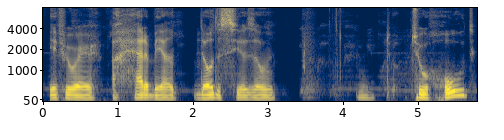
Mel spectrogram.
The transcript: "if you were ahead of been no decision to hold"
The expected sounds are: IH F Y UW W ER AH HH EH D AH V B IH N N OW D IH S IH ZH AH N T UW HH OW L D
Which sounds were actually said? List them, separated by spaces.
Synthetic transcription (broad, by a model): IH F Y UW W ER AH HH EH D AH B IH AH N OW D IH S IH Z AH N T UW HH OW L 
